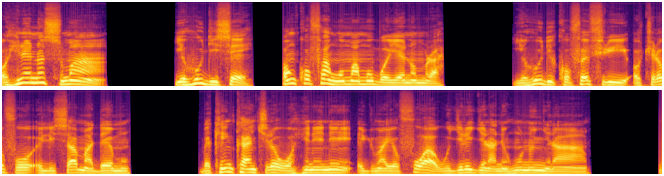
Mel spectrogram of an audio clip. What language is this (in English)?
Akan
